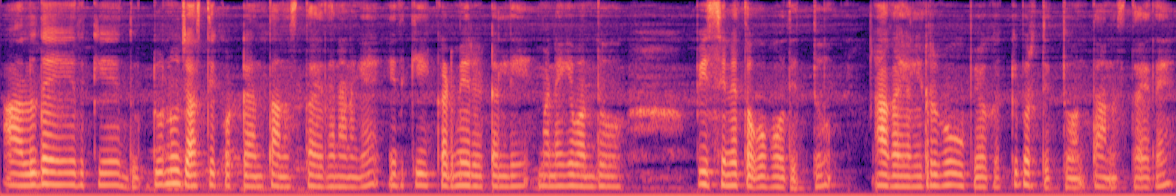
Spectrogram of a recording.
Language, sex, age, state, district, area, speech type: Kannada, female, 45-60, Karnataka, Chikkaballapur, rural, spontaneous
